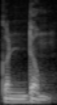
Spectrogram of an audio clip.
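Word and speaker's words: condemn: होता है निंदा करना यहां पर भी एम के बाद एन है तो ये साइलेंट है एम के बाद एन है सेलेंट है हम खाली एम तक ही इसको प्रोनाउंस करेंगे कंडम ठीक है अगर आपको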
